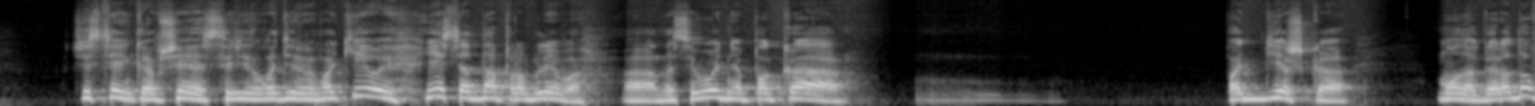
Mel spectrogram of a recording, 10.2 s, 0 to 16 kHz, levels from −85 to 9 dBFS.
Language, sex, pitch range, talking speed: Russian, male, 145-195 Hz, 80 wpm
